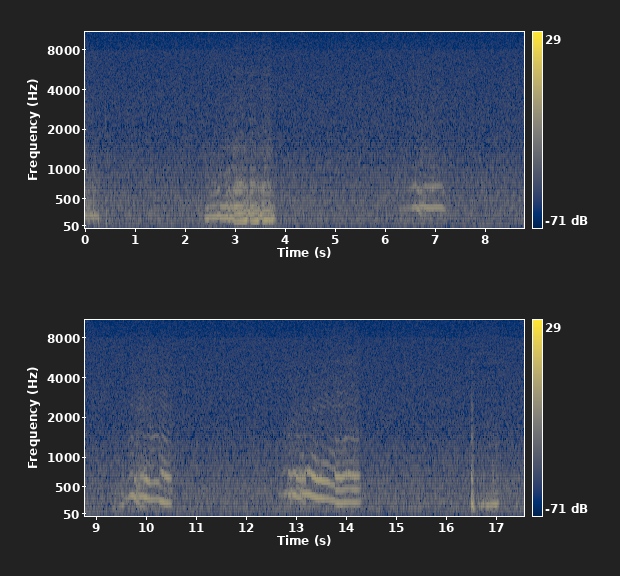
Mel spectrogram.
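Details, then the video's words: Female domestic cat snoring loudly in her sleep, loud enough to wake her owner: drawn-out voiced rasps that rise and fall, each about a second long, coming roughly every three to four seconds in a quiet room. "the cat snores so loud"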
